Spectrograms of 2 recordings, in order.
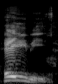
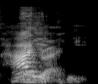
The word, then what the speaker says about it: Hayati: It is not Haiti. It's Hayati.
